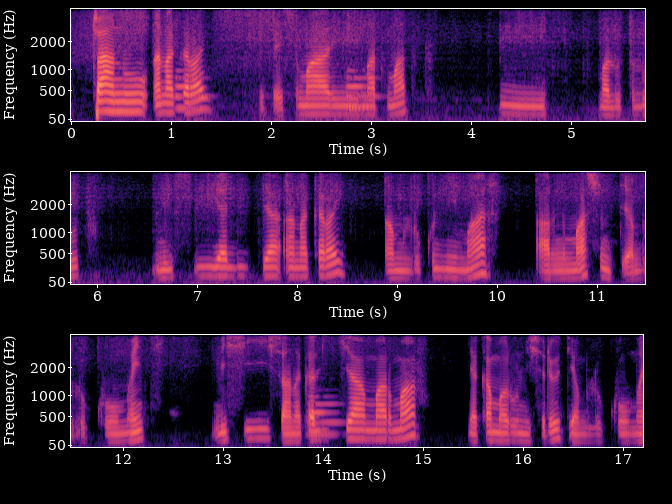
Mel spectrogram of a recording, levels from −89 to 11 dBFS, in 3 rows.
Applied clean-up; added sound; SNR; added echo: neural mask model RNNoise.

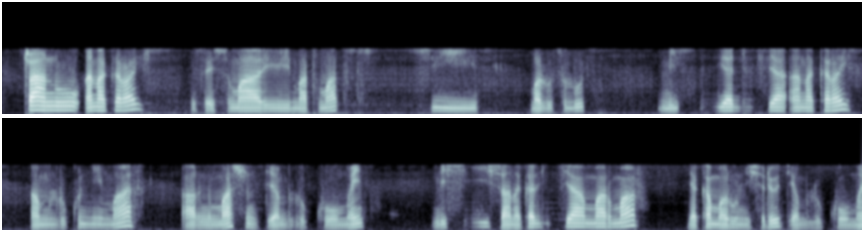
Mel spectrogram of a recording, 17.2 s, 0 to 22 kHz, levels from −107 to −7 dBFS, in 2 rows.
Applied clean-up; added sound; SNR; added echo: neural separator model SepFormer WHAM!.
